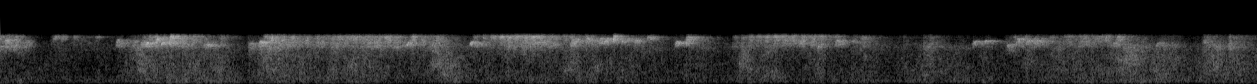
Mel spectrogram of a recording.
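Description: European goldfinch singing in phrases of a second or two each, with short breaks between them.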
